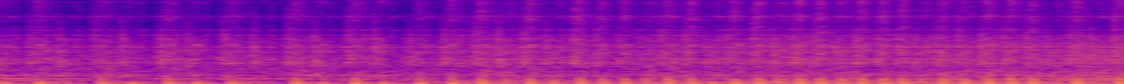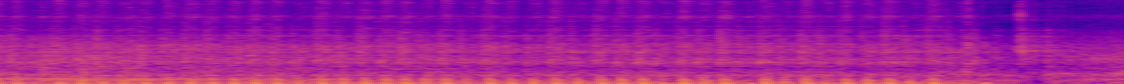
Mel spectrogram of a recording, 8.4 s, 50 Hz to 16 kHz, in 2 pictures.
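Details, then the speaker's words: Tiger Evo motorcycle that several workshops failed to fix: coarse, uneven clattering over the engine beat, already rough at idle and at about 1000 rpm and louder when the clutch is worked; rough, rattling clutch. "kita coba kopling kalau di kopling malah makin kencang suara ngaklaknya"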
